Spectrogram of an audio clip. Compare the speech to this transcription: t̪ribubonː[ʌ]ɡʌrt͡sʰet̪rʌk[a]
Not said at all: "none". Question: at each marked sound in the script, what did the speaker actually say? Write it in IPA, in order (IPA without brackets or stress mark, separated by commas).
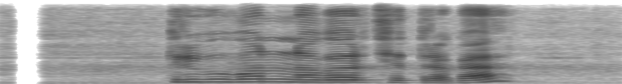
ʌ, a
